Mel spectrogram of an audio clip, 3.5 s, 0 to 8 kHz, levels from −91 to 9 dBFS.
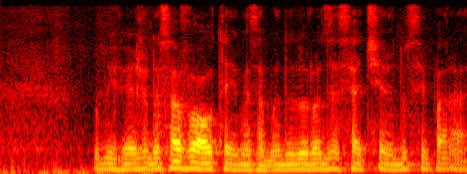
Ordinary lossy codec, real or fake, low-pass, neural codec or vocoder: none; real; 7.2 kHz; none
